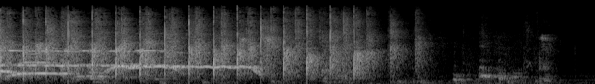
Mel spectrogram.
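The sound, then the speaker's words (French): An audience applauds a slam performance: dense, steady clapping with a sustained high cheer over it at first, then the applause thins and fades out over the last few seconds. “C'est un tour d'applaudissements pour les rester groupir, s'il vous plaît. On peut les applaudir bien fort.”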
